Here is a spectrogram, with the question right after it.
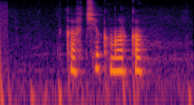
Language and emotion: Russian, neutral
